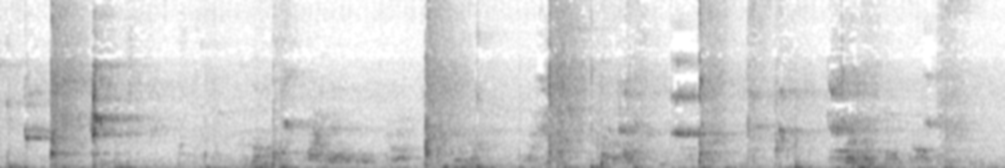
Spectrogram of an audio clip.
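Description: Badminton rally: rackets striking a shuttlecock in sharp, irregularly spaced hits, with short squeaks of shoes on the court surface between them.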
